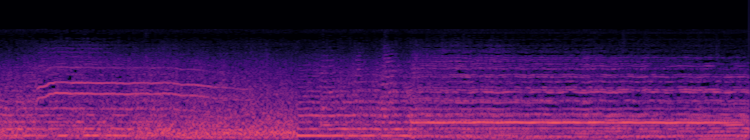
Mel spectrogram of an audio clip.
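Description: A loud, sustained train horn blares without pause, its droning chord shifting pitch a couple of times over a steady rumble, with no voices.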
